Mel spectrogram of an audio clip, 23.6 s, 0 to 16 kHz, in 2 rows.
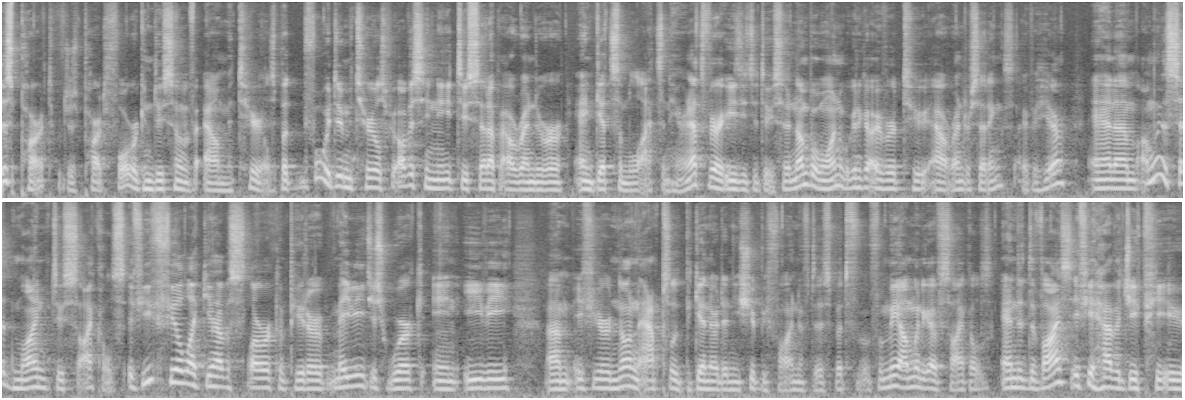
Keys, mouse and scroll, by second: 10.3-11.6 middle drag, 11.6-23.6 drag.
